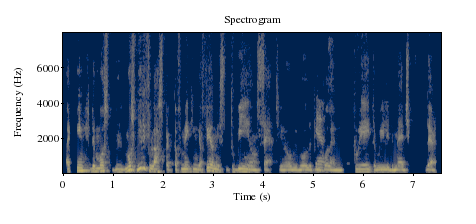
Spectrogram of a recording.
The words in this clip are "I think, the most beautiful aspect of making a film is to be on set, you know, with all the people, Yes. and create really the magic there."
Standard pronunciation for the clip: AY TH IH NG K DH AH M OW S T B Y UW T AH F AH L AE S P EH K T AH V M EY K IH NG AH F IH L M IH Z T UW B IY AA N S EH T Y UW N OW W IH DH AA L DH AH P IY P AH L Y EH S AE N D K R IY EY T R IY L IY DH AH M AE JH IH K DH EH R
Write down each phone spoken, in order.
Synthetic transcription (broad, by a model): AY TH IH NG K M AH M OW S T B Y UW T AH F AH L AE S P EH K T AH V M EY K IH NG AH F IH L M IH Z T UW B IY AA N S EH T Y UW N OW W IH DH AA L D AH P IY P AH L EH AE N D K R IY EY T R IY L IY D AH M AE JH IH K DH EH R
